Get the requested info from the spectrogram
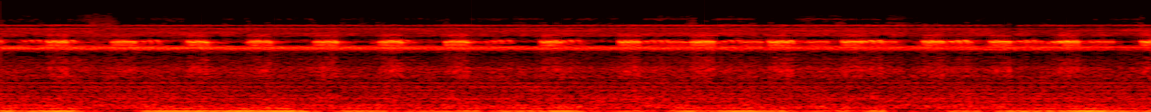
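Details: Short stretch of grass insect chorus for studying: shrill, regularly pulsed chirps near three per second, sitting on a continuous high whine with soft low rumbling beneath.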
